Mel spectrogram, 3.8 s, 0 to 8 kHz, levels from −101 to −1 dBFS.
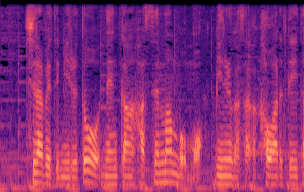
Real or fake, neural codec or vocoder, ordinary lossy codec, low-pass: real; none; none; 7.2 kHz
